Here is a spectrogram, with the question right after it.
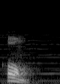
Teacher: There is no B sound in that word. Although there is letter B at the end of the word, we do not pronounce this as comb.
